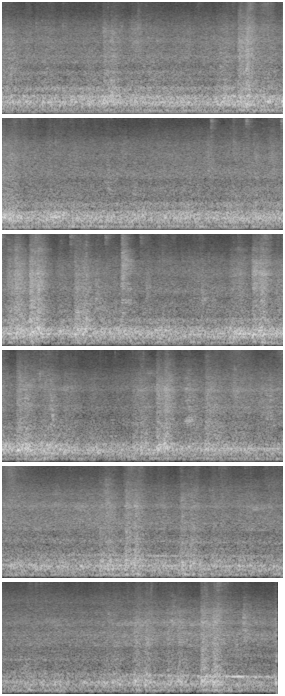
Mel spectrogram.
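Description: A metro train rumbles through a tunnel, heard from inside a carriage.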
